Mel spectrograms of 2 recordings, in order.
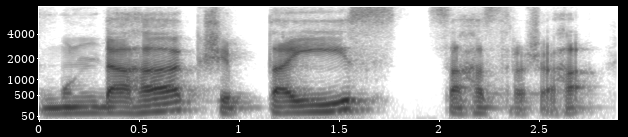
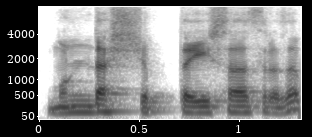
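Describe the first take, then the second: First: The final 'ha' sound after munda is pronounced. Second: The final 'ha' sound after munda is dropped. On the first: "the visargam is explicitly said because it is followed by the letter ksha" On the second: "if it was a normal some other akshara, we would have just gone like"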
